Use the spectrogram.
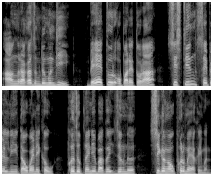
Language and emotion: Bodo, angry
